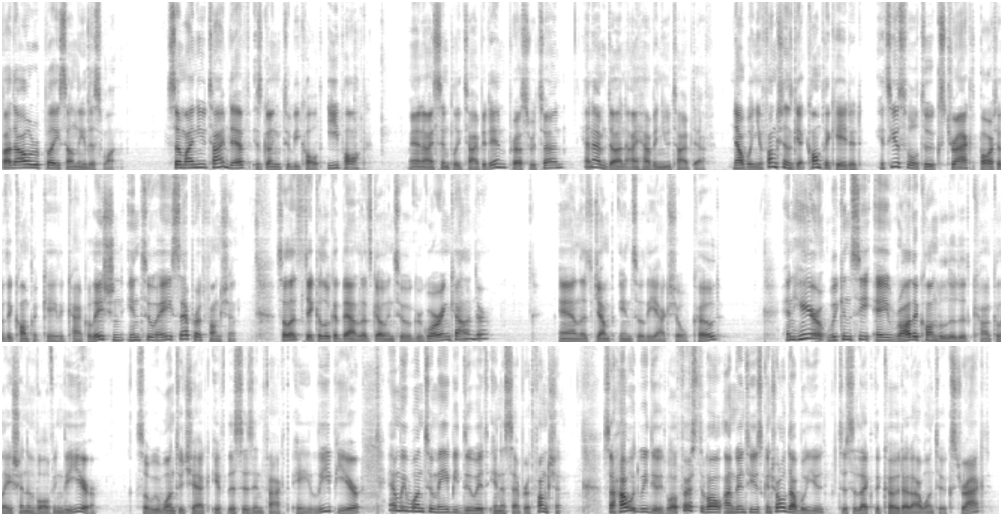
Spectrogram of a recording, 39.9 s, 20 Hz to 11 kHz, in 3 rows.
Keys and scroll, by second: 17.4 ctrl+n, 37.1 ctrl+w.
